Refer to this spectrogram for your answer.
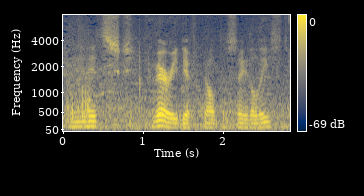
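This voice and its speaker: A man's voice: on the low side, steady tone, normal speed. A man giving live play-by-play commentary on a curling match. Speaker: sports commentator. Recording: noisy arena behind broadcast commentary.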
